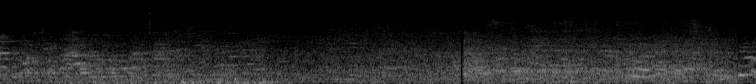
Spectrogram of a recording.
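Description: A crowd murmurs and chatters along a busy street.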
